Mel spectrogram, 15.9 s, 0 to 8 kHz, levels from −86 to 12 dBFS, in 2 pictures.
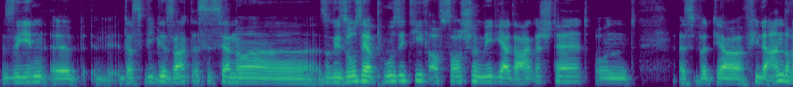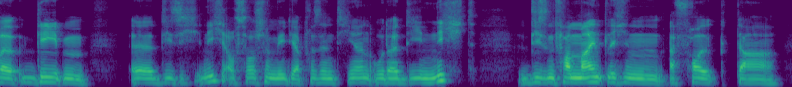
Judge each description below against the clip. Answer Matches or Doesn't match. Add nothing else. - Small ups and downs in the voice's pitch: Doesn't match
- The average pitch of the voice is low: Matches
